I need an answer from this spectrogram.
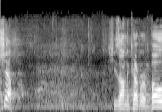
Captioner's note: laughter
